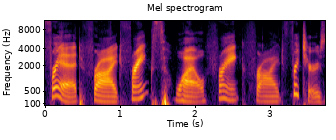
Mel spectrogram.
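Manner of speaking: slow, loud, careful enunciation of every word. Demonstrating a tongue twister as a voice warm-up for recording: slow careful enunciation. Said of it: "I was just trying to say it slowly and enunciate my words".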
